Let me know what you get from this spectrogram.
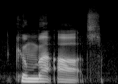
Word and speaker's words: Kuumba: And Kuwumba is spelt K-U-U-M-B-A. – Kuwumba Arts. I'm not putting enough of an ooh in it when I say it. Like, there's more of an ooh when you do it.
